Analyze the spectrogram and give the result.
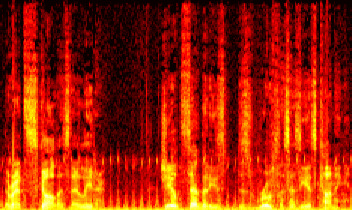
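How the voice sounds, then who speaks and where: Captain America, bright-voiced commanding hero played by a man. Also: on the low side, lively intonation, normal speed, a little hiss or hum. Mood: urgent, commanding. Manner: earnest, commanding. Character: steady, commanding male soldier hero captain. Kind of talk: audio drama acting.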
